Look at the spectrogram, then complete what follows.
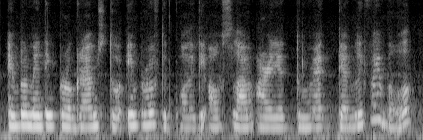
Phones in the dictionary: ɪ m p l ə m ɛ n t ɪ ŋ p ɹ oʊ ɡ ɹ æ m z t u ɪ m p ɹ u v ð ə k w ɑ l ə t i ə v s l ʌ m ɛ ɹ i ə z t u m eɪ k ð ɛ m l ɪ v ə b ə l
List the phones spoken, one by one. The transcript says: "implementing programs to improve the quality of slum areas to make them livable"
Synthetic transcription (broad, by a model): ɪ m p l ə m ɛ n t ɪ ŋ p ɹ oʊ ɡ ɹ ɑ m s t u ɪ m p ɹ u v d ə k w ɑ l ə t i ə f s l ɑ m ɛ ɹ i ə t u m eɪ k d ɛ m l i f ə b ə l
